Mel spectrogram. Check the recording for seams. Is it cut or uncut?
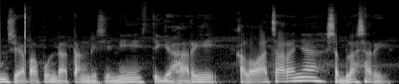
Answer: cut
